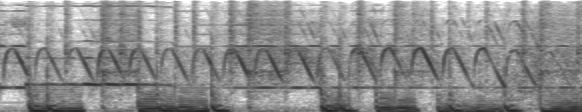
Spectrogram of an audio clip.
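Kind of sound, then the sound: vehicle, emergency vehicle sirens wailing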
